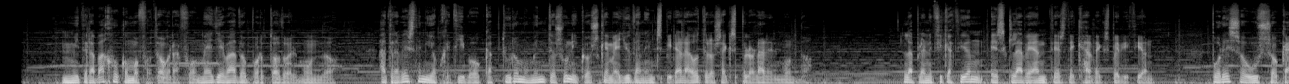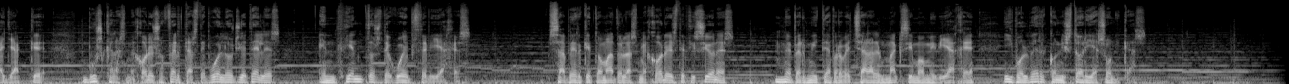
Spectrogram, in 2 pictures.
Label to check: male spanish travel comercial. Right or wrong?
Right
